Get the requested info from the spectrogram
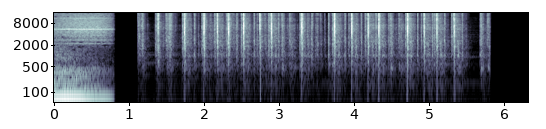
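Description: A loud, deep sound cuts off abruptly less than a second in; then a typewriter sound effect: sharp key clacks in an irregular run of about five a second for about four and a half seconds, typing out the on-screen tagline.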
